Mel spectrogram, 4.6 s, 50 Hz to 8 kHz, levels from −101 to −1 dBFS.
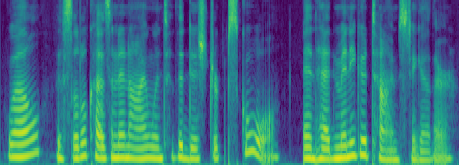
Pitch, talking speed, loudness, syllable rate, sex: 200 Hz, 220 wpm, -16 LUFS, 5.9 syllables/s, female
